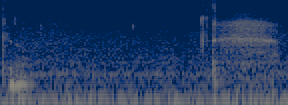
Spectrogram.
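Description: Near silence: room tone with a couple of faint clicks, about a second and a second and a half in, and a soft hiss near the end.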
